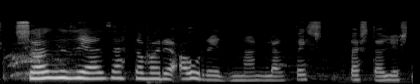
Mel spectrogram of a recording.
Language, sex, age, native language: Icelandic, male, 12, Icelandic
